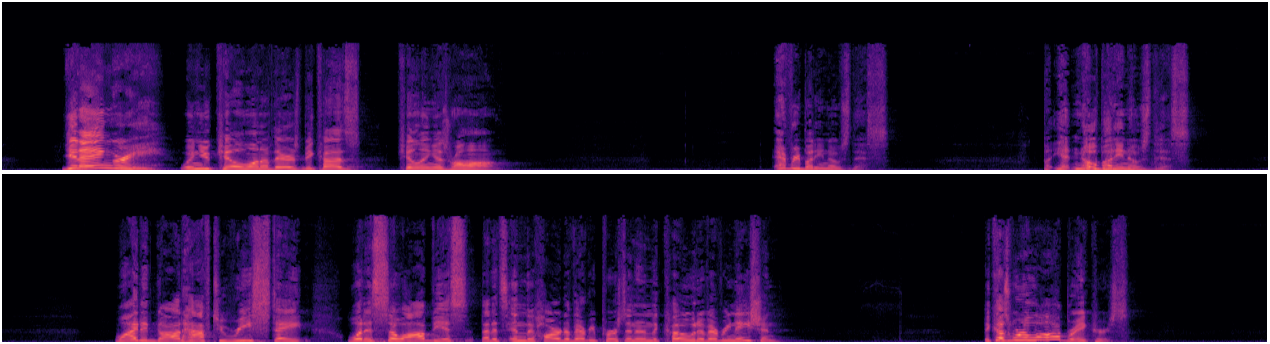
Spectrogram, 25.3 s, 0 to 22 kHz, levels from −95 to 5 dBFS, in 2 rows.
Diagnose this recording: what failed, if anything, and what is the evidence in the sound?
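Nothing failed in this speech recording, and there is no fault in the sound to point to. Every stage from capture through to playback does its job, with nothing to trace back to a broken link in the chain.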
